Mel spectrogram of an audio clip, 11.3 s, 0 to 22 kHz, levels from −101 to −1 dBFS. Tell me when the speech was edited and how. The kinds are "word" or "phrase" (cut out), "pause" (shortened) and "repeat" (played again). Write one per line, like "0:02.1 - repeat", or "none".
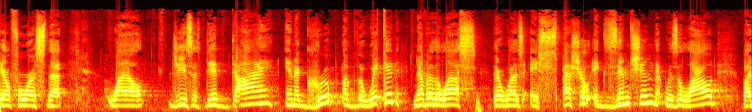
0:01.6 - word
0:04.2 - pause
0:06.1 - pause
